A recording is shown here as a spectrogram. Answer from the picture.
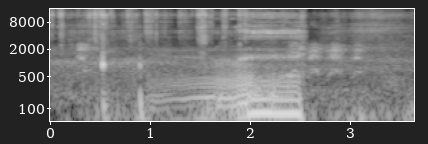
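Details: Wolf at the Park of Northern Wolves in Saint Petersburg, Russia: a low, steady harmonic moan or growl lasting about a second, rising in loudness before cutting off abruptly, preceded by two short knocks, with faint background noise.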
